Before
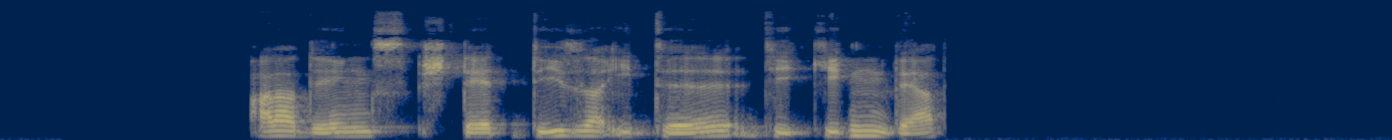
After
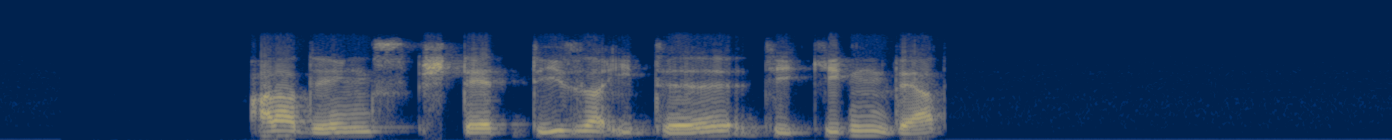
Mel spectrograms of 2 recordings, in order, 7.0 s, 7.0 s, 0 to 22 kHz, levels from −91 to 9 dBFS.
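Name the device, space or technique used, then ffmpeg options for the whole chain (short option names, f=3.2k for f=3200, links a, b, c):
telephone: -af "highpass=350,lowpass=3.4k,asoftclip=type=tanh:threshold=-13.5dB" -ar 16000 -c:a pcm_mulaw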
